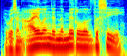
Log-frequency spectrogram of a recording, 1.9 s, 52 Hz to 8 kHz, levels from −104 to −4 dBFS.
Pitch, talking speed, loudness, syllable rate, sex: 110 Hz, 315 wpm, -14 LUFS, 6.4 syllables/s, male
